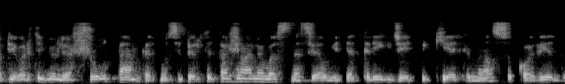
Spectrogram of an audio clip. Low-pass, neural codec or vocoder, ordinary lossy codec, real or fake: 7.2 kHz; codec, 16 kHz, 4.8 kbps, FACodec; MP3, 48 kbps; fake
